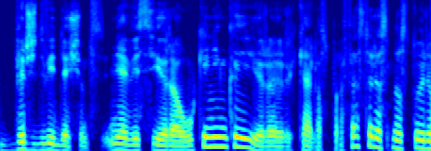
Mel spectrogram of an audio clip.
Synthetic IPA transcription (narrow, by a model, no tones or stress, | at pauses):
bʲɪɾʲʃd̪ʲʋʲiːd̪ʲɛʃʲɪmsnʲɛʋʲɪsʲɪiːɾɐuːkʲɪnʲɪŋkɐɪiɪɾɐɪrkʲæːlʲoːspɾoːfʲæːsoːɾʲesmʲɛst̪uːɾʲɪ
